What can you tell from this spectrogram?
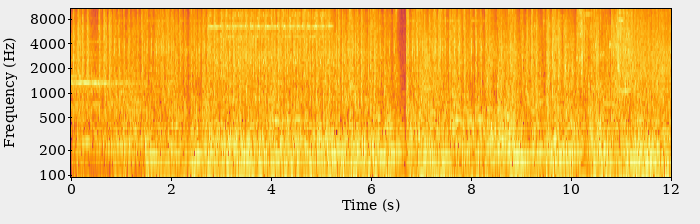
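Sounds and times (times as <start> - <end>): film score music: 0.0 - 12.0
machine-gun fire: 0.0 - 12.0.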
